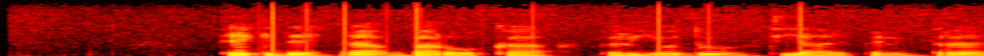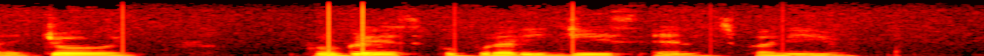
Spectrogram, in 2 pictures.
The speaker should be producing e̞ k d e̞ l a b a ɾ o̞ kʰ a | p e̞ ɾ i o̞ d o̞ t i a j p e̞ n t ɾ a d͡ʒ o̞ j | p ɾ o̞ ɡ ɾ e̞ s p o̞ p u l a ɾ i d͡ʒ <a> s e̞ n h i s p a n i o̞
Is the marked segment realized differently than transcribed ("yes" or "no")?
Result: yes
